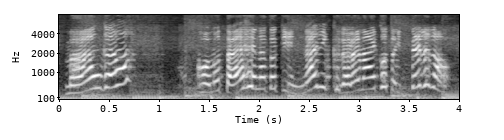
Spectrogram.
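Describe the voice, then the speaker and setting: An actress playing an excitable, concerned female ally in a Japanese audio drama. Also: extremely high pitch, brisk, distant mic, soft background music, full character voice. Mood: worried, exasperated.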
